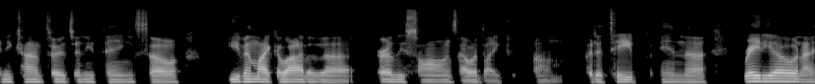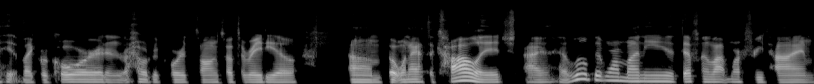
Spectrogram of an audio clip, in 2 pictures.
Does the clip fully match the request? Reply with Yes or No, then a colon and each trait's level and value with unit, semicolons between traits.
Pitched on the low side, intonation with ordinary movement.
No: low, 110 Hz; narrow, 2.0 semitones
